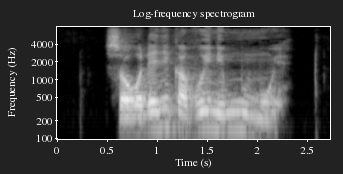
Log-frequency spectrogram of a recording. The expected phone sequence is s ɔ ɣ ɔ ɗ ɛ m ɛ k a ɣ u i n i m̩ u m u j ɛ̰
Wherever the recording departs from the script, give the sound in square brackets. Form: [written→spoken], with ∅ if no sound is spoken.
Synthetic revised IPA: s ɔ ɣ ɔ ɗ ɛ [m→ɲ] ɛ k a [ɣ→v] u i n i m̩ u m u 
